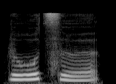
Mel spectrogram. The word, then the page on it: 如此: rú cǐ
